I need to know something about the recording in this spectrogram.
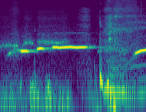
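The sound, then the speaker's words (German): A single person whistles a pop song melody, clear, with sustained tones and short gliding phrases; a few low background sounds and a brief thump occur beneath the whistling. “Und er sagt nicht viel, sondern er kommt nur rein, hält das Ding in der Hand und pfeift das die Melodie und dann wissen die Leute.”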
